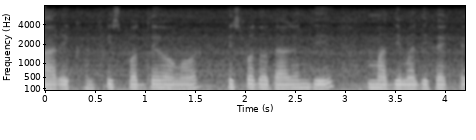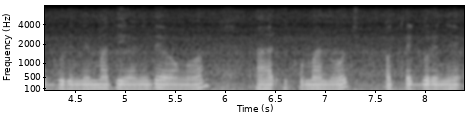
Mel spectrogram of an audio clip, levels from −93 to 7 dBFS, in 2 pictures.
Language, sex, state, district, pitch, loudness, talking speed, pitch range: Chakma, male, Tripura, West Tripura, 125 Hz, -17 LUFS, 130 wpm, 125-130 Hz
